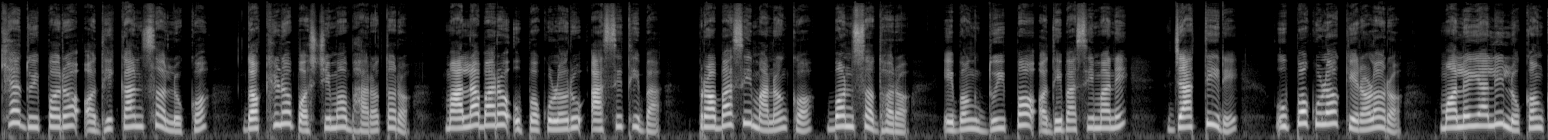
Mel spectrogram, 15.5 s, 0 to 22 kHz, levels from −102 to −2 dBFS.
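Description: Nothing stood out on listening to this speech recording.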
